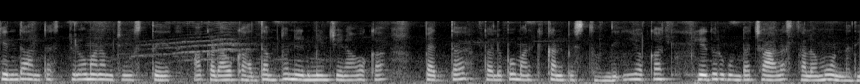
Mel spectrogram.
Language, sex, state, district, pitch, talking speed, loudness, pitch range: Telugu, female, Andhra Pradesh, Krishna, 215 Hz, 130 wpm, -17 LUFS, 210-230 Hz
